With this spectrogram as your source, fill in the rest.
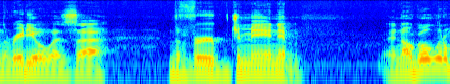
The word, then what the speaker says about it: minjimenim: Minjimenim or Minjimenim, depending on where you're from. Here in Wisconsin, we kind of drop that first syllable. We kind of just have a subtle M sound.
